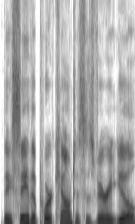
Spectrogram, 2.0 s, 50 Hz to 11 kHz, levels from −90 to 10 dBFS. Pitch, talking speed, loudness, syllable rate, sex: 165 Hz, 235 wpm, -15 LUFS, 5.2 syllables/s, male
